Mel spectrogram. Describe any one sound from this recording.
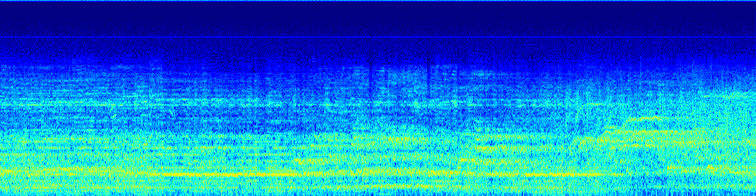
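Music plays over loudspeakers in a large echoing hall.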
